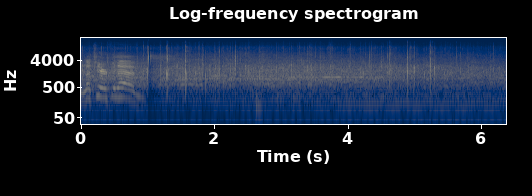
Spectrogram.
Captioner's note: audience applauding and cheering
